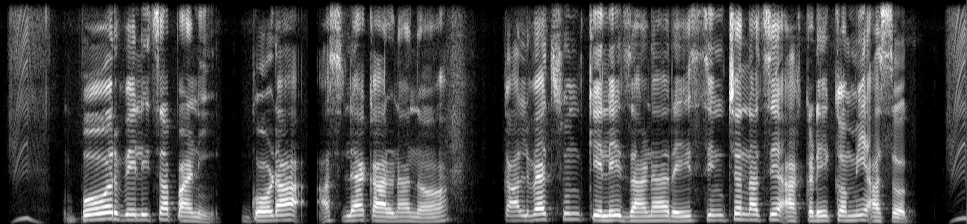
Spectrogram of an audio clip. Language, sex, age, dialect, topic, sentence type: Marathi, male, 18-24, Southern Konkan, agriculture, statement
